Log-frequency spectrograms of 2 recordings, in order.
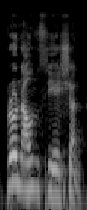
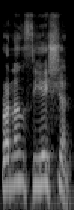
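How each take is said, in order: First: It is said in a common nonstandard form. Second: It is said in the standard form. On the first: The speaker calls it wrong. "इस शब्द को ही अधिकांश लोग गलत बोलते हैं" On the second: The speaker calls it right. "This is प्रोनाउंसिएशन"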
